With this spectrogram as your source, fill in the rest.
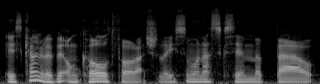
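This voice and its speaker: Fast and clean-toned, this man's voice is fairly low in pitch. He hosts a livestream from Manchester, UK, chatting casually during gameplay while hesitantly musing aloud to himself.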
